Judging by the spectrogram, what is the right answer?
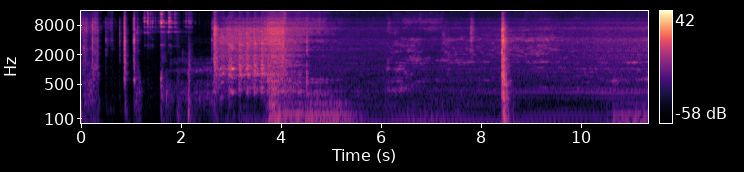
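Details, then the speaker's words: Mercedes-Benz 190E 2.0 (W201) started after replacing the valve cover gasket, which had leaked at the rear left. Starter cranks, it catches and settles into a steady, even idle with no ticking, misfire or visible leaks. Normal idle. "all right so the engine is running in its own way it sounds good I can see no leaks or something the engine is running fluently"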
